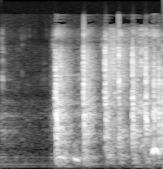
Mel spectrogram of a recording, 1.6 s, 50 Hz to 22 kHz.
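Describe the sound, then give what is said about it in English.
A red twenty-sided die tumbles across a tabletop after a brief silence, giving a quick series of hard clacks and rattles that bounce unevenly before it settles. “And which dice is it? You, the red one. Red one. 20 side dice.”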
